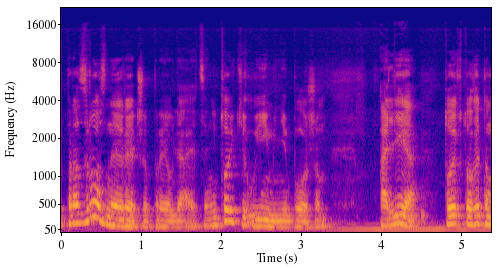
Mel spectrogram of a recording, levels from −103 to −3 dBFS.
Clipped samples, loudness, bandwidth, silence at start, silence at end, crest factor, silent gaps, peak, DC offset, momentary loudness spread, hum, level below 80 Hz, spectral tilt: under 0.1%; -29 LUFS; 10 kHz; 0 s; 0 s; 16 dB; none; -12 dBFS; under 0.1%; 15 LU; none; -48 dBFS; -7 dB/octave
